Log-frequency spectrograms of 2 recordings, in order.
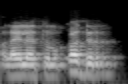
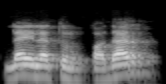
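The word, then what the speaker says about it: ليلة القدر: wasallihi itu bermakna takdir kalau Lailatul Qadr itu sukun dalnya al-qadr biar ini cuma sedikit Saya ingin meluruskan pengucapan saja arang tidak bisa membedakan kadang antara lailatul qadar sama Lailatul Qadr ini tidak ada Lailatul Qadar al-qadar itu sifat bagi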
